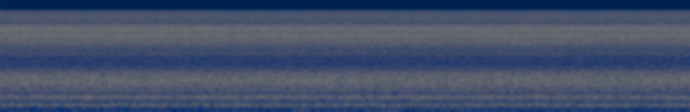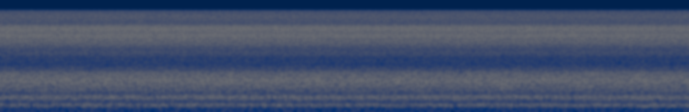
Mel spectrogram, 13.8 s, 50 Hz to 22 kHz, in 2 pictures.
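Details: A spring 2024 swarm of Japanese honeybees: massed wingbeats form an unbroken, even drone, a deep hum beneath a bright hissing buzz, holding steady throughout.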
